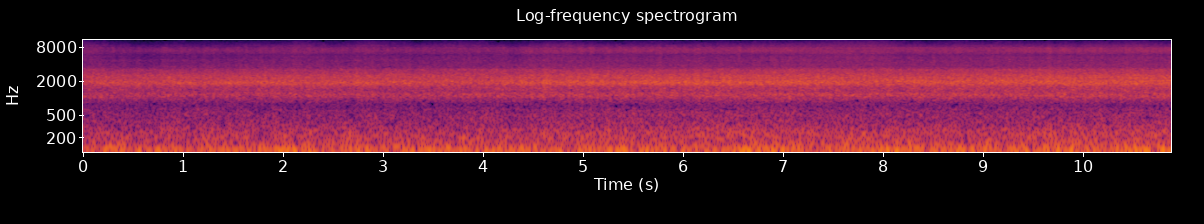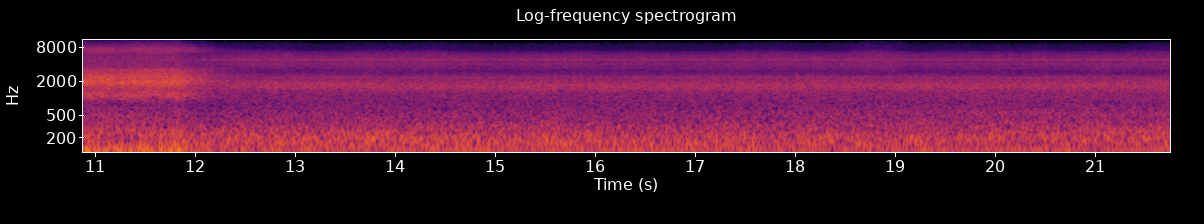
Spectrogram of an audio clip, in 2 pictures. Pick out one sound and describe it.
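A boat's motor drones steadily and then drops to a quieter idle.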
